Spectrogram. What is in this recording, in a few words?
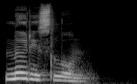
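"нырислун", Komi, female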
